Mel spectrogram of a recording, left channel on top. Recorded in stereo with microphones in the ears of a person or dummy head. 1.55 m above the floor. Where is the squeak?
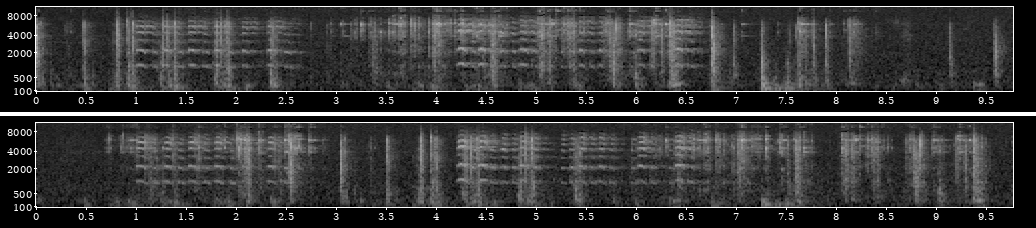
10° left (ahead or behind), 2.5 m.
